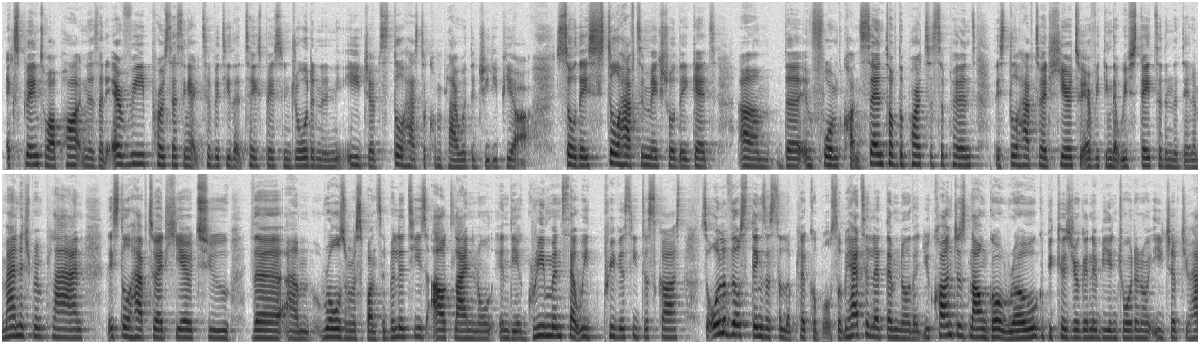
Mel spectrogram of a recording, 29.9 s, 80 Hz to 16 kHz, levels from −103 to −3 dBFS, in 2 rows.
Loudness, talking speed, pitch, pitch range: -20 LUFS, 215 wpm, 175 Hz, 165-190 Hz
